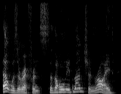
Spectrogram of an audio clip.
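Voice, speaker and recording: A podcast co-host with a mid-range voice talks casually about an animated film. The delivery is relaxed, and the remarks are dry and observant. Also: mid-range voice, fairly quick. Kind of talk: casual chat.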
